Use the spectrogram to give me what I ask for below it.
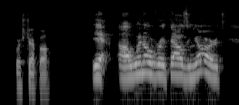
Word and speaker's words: Restrepo: Restrepo.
